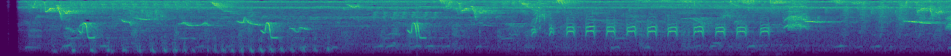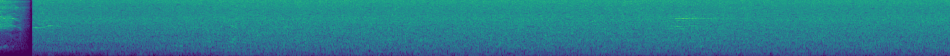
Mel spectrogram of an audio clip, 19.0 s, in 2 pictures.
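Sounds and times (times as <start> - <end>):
birds calling and chirping: 0.2 - 10.2, 15.1 - 19.0.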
